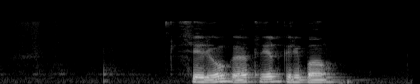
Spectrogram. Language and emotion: Russian, neutral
